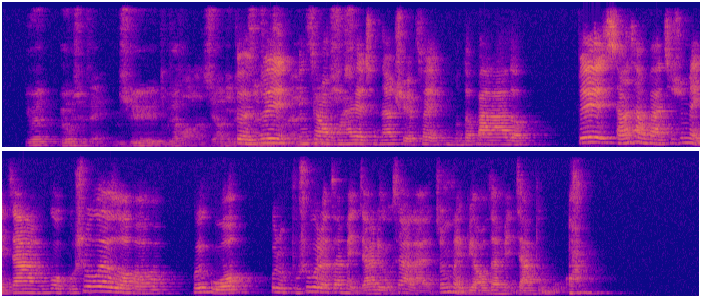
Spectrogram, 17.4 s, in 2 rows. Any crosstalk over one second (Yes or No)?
Yes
